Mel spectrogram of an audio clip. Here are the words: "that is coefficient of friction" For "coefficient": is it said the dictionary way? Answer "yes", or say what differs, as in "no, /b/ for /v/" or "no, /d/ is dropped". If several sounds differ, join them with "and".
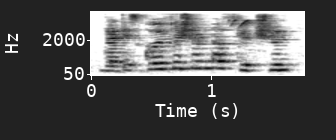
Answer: no, /t/ is dropped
